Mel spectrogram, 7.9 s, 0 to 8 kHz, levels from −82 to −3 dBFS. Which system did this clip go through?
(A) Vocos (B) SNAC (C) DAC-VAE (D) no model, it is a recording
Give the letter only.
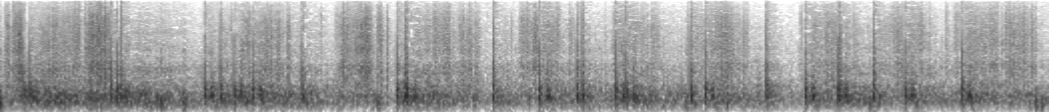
D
